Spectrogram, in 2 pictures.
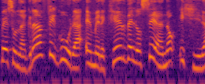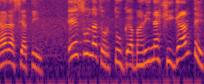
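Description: Her voice sits high, and it makes very wide pitch swings. Noticeable background noise runs under this woman. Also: very even loudness. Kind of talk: dramatic second-person horror storytelling narration.

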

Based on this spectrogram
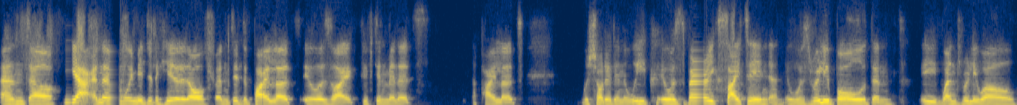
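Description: A woman with a Ukrainian accent speaks at a moderate pace. Her pitch is fairly low and her intonation fairly even. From Ukraine, Kyiv. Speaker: cinematographer. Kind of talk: interview conversation.

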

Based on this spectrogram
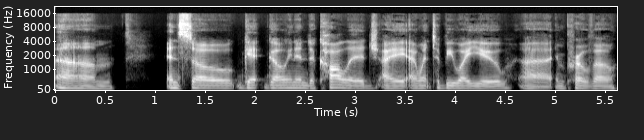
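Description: Fairly even intonation in a dry, close sound with no echo, on a very clean recording with a silent background. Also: man. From Utah, US. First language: Spanish. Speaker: film producer and actor. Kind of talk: casual interview conversation. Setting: studio.

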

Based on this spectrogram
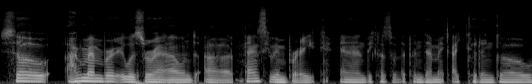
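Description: The voice has a dark, mellow tone and a Spanish accent, with ordinary pitch variation. It moves at a moderate pace in a dry, close sound with no echo. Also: man. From Puerto Rico. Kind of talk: casual monologue; guided visualization.

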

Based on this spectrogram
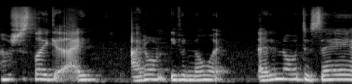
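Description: A woman speaks at a moderate pace with an American accent. Music plays in the background. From California. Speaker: guest. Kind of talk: casual chat.

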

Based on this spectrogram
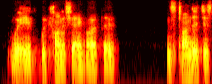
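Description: The voice has an Australian accent. It moves at a fairly quick pace. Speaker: podcast guest. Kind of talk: casual chat.

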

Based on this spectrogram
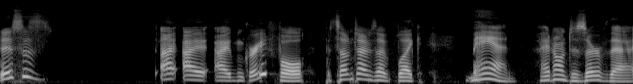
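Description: A woman's medium-pitched voice at a fairly slow pace, with lively intonation, long and frequent pauses, and a dry, close sound with no echo on a very clean recording with a silent background. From Los Angeles, California. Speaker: comedian. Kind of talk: casual chat.

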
